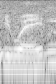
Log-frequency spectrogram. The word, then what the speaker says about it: Keewaydin: Keewaydin, that's right. We went to Keewaydin, and oh my gosh, as you come around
